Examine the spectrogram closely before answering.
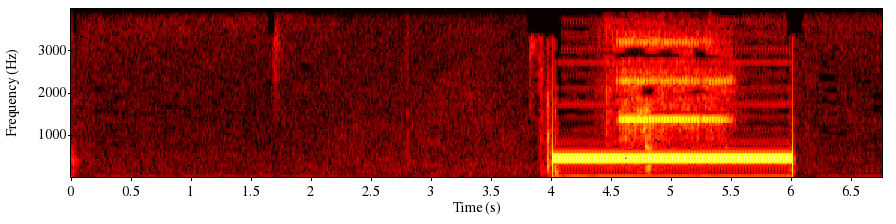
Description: Ringback tone (North America), 440 + 480 Hz.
